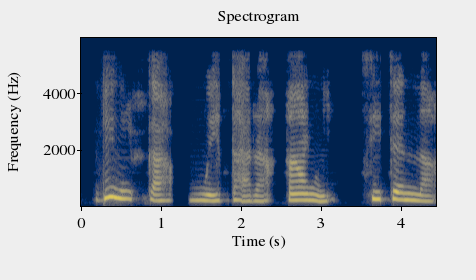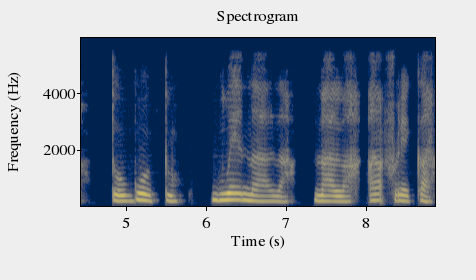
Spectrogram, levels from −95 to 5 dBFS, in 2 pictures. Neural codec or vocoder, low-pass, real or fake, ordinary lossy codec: codec, 16 kHz, 1 kbps, FunCodec, trained on LibriTTS, 50 frames a second; 5.4 kHz; fake; none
